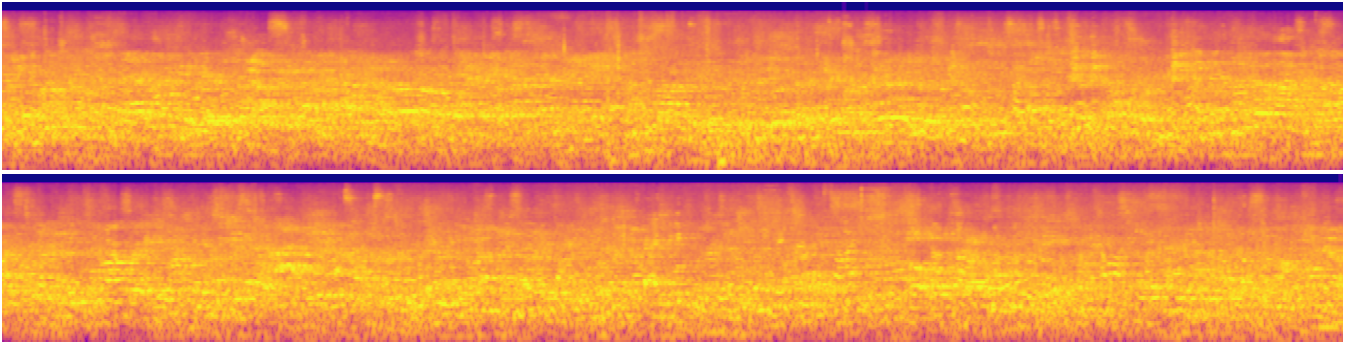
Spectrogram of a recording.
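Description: A crowd of men and women chat and greet one another all at once in a large echoing hall.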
